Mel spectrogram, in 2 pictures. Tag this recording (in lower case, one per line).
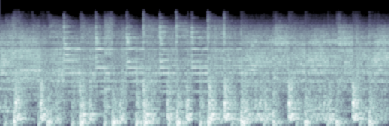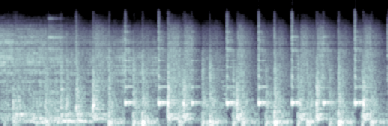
music
bass drum
drum
musical instrument
drum kit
